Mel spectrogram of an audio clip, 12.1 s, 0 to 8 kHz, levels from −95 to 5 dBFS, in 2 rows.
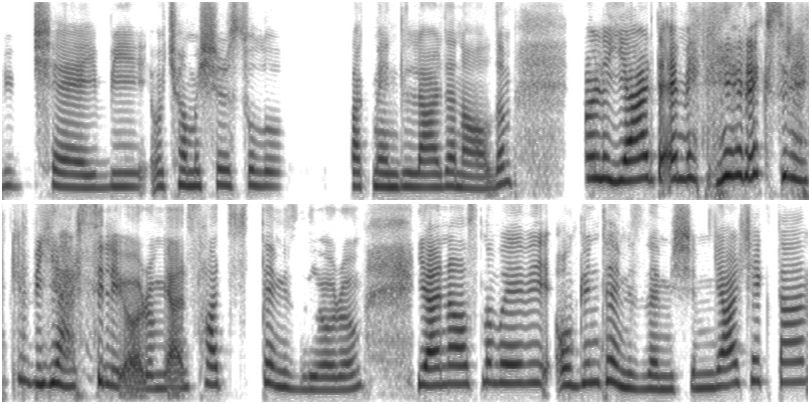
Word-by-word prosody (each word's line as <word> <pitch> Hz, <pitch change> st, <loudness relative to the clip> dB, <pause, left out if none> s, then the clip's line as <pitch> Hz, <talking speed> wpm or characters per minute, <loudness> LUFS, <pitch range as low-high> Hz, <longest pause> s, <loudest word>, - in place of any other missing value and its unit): bir 205 Hz, -, -27 dB
şey, 195 Hz, -5 st, -4 dB
bir 205 Hz, 0 st, -6 dB
o 210 Hz, -, -5 dB
çamaşır 225 Hz, +1 st, -2 dB
sulu 215 Hz, -1 st, -7 dB, 0.5 s
ıslak 215 Hz, 0 st, -6 dB
mendillerden 205 Hz, 0 st, -1 dB
aldım. 190 Hz, +8 st, -4 dB, 0.6 s
Böyle 330 Hz, 0 st, +5 dB
yerde 310 Hz, +3 st, +7 dB
emekleyerek 340 Hz, +4 st, +5 dB
sürekli 330 Hz, -2 st, -1 dB
bir 275 Hz, 0 st, +2 dB
yer 275 Hz, -4 st, +3 dB
siliyorum, 245 Hz, -9 st, -2 dB
yani, 230 Hz, -, -1 dB
saç 270 Hz, +2 st, -3 dB, 0.3 s
temizliyorum. 195 Hz, -5 st, -3 dB, 0.4 s
Yani, 265 Hz, +1 st, +4 dB
aslında 280 Hz, +2 st, -1 dB
bu 295 Hz, -, +2 dB
evi 290 Hz, 0 st, -1 dB
o 260 Hz, 0 st, 0 dB
gün 295 Hz, +3 st, -2 dB
temizlemişim. 215 Hz, -6 st, -2 dB
Gerçekten, 305 Hz, +4 st, -2 dB
250 Hz, 135 wpm, -19 LUFS, 210-300 Hz, 0.6 s, yerde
